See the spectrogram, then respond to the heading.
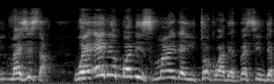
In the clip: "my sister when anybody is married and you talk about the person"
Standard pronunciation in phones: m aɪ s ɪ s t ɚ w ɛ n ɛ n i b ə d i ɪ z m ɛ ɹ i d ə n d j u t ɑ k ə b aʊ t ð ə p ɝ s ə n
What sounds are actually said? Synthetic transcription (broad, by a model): m aɪ s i s t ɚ w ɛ ɛ n i b ə d i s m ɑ i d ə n j u t ɑ k ə b aʊ t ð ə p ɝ s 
